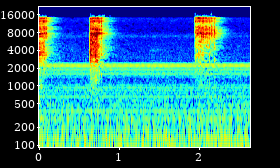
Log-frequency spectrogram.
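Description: A flex head ratchet wrench clicking while tightening: two short quick bursts of metallic ratcheting clicks, close and fairly quiet, separated by a pause over a faint steady background hum.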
